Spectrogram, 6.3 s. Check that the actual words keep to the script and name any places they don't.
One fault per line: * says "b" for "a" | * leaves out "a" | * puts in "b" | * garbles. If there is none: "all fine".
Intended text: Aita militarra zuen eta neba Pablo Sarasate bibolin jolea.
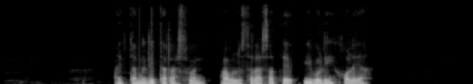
* leaves out "eta neba"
